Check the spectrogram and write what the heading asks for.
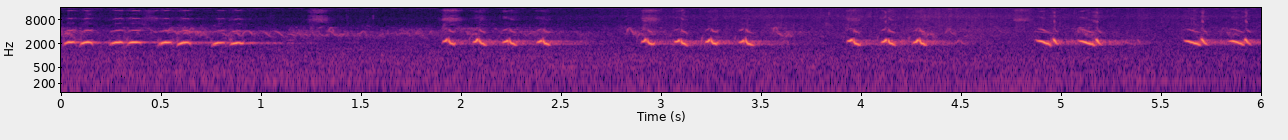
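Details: Mockingbird singing in Texas: a fast string of even notes followed by several clusters of three or four sharp, chirping notes, each cluster repeating the same pattern.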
